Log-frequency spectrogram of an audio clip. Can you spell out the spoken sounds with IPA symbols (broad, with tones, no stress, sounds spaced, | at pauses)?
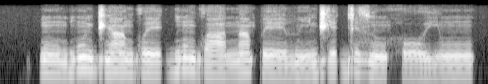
k͡p ũ˨ b ũ˦ d͡ʒ ã˦ ɡʷ eː˨ ɡ͡b ũ˦ ɡʷ aː˨ n ã˦ p eː˨ β ĩ˨˦ d͡ʒ e˦ ɡ ɪ˦ z ũ˨ h oː˨ j ũ˦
